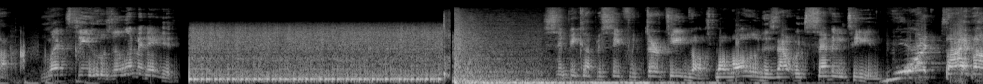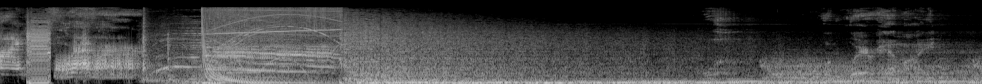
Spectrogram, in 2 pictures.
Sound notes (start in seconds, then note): 1.9 drumroll; 10.0 glitches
